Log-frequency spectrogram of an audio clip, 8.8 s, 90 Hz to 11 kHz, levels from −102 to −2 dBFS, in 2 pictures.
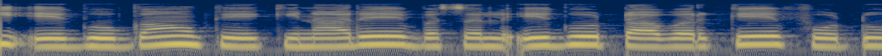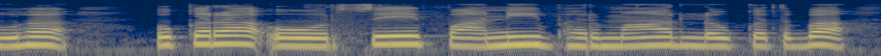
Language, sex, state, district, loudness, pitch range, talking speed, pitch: Bhojpuri, female, Bihar, Gopalganj, -27 LUFS, 210-240 Hz, 120 wpm, 215 Hz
